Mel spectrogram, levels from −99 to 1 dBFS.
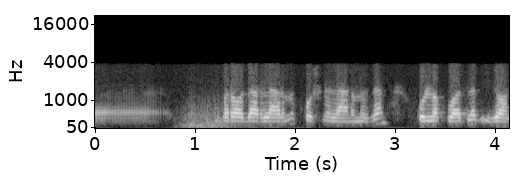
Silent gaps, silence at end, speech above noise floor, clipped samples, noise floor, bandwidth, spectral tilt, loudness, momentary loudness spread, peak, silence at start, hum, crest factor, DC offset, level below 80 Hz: none; 0 s; 21 dB; under 0.1%; -42 dBFS; 3.9 kHz; -2.5 dB/octave; -22 LUFS; 20 LU; -6 dBFS; 0 s; none; 16 dB; under 0.1%; -56 dBFS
